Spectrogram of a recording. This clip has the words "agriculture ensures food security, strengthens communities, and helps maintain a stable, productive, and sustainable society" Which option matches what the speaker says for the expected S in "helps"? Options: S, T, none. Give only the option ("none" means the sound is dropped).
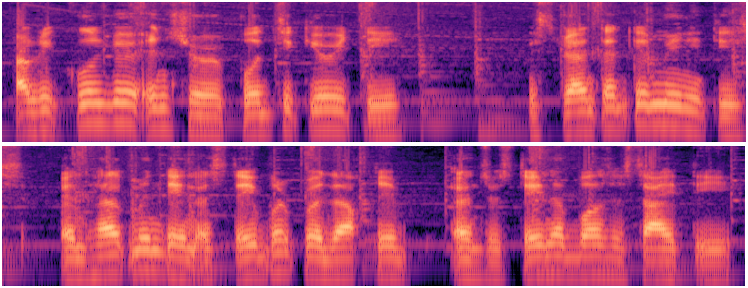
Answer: none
